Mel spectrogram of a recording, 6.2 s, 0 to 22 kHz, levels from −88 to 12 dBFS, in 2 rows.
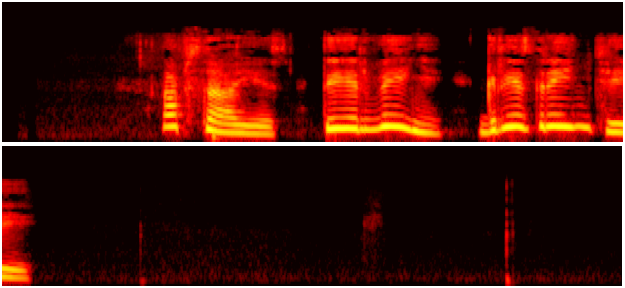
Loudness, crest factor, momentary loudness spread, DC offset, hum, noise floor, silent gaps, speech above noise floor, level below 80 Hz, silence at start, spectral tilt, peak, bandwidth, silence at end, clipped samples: -22 LUFS; 18 dB; 7 LU; under 0.1%; none; -79 dBFS; none; 58 dB; -72 dBFS; 0.8 s; -5 dB/octave; -6 dBFS; 9.8 kHz; 3 s; under 0.1%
